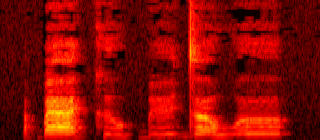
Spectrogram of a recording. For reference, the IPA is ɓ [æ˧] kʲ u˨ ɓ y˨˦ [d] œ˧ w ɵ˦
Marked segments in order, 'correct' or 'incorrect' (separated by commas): correct, correct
